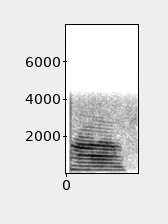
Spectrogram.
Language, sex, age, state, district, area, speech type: Maithili, female, 18-30, Bihar, Madhepura, rural, conversation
